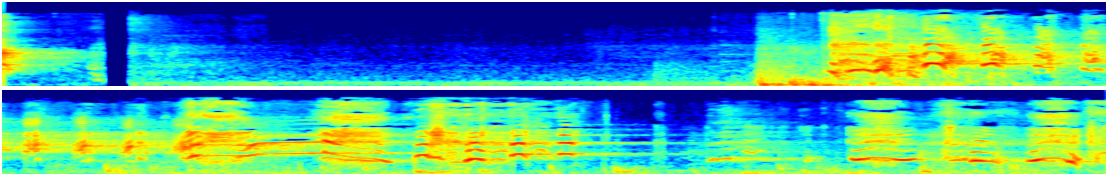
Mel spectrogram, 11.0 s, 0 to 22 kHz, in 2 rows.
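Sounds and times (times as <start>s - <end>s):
people laughing hard: 4.2s - 11.0s.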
